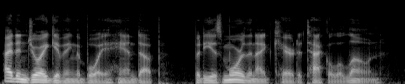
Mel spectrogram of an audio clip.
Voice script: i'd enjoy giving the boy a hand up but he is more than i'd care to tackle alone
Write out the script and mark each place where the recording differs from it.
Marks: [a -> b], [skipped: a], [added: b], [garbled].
i'd enjoy giving the boy a hand up but he is more than i'd care to tackle alone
